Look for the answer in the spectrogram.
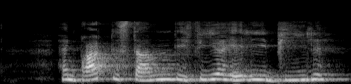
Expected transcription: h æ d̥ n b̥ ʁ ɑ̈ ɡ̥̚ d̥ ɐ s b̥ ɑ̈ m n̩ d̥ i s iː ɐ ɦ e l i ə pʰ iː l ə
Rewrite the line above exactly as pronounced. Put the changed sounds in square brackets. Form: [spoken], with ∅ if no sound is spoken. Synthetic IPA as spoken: h æ [∅] n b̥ ʁ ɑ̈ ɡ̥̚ d̥ [ə] s [d̥] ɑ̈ m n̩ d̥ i [f] iː ɐ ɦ e l i ə pʰ iː l ə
